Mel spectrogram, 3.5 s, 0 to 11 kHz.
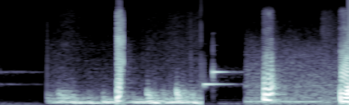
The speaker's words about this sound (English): There's 20 minutes of farts and on this file alone. Oh, shit. Oh, no. This is even better than just one guy. It's five individuals began and continued to collect their farts.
